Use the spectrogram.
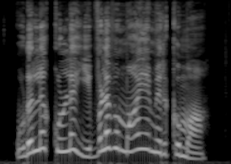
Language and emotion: Tamil, surprised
